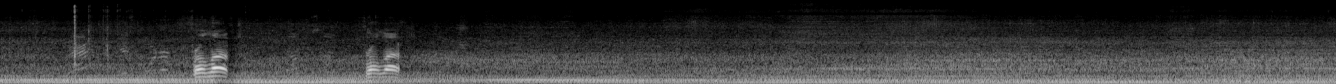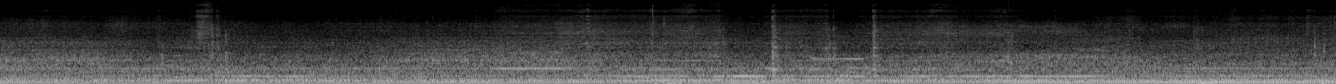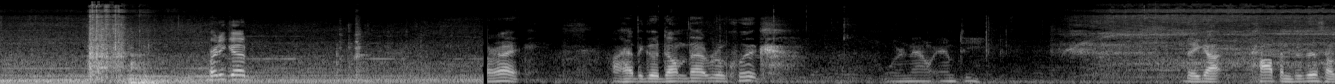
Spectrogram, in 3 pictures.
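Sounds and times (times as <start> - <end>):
truck engine running: 0.0 - 31.7.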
